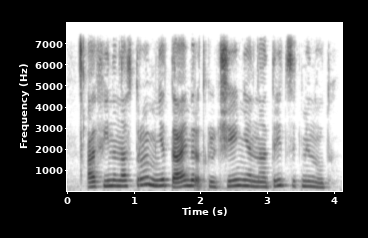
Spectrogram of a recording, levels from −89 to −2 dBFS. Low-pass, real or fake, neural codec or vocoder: 7.2 kHz; real; none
